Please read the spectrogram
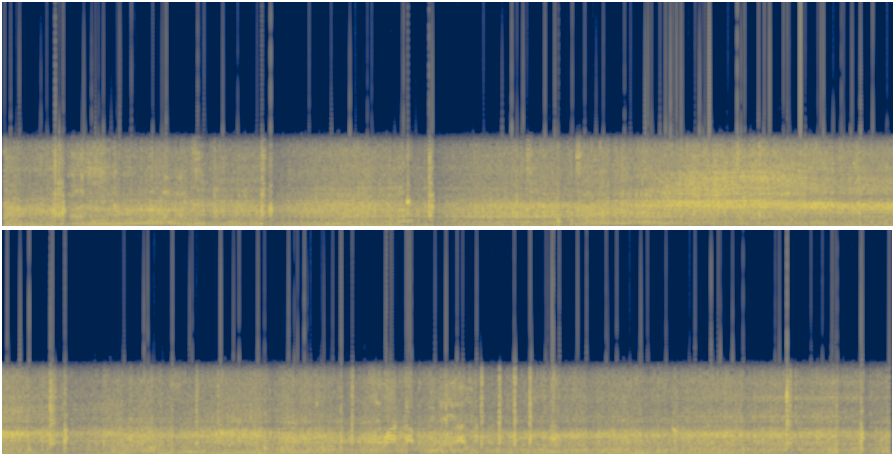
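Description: Steady low rumble of car engine and road noise heard from inside a car's cabin in slow, congested traffic, with indistinct talk in the car.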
